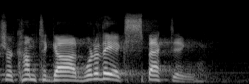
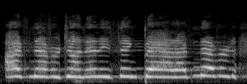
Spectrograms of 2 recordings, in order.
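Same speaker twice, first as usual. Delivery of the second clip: put-on high, whiny kid protesting innocence; worked-up kid; 10 semitones higher, 4 dB louder than usual. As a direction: play a worked-up child insisting he's never done wrong. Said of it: "You get a kid who's all worked up".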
